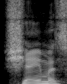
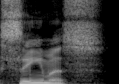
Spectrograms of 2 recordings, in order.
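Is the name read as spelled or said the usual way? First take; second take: usual way; as spelled. First: The name is said its usual way. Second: The name is read out as it is spelled. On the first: This is how the name is really said. "Seamus is another one" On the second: This is how the spelling makes it look. "It looks like Seamus"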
